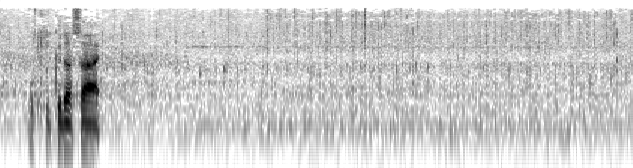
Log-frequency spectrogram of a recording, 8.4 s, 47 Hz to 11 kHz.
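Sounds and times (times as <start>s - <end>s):
pot of water boiling steadily on a rainy day: 0.0s - 8.4s
speech: 0.4s - 1.6s.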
